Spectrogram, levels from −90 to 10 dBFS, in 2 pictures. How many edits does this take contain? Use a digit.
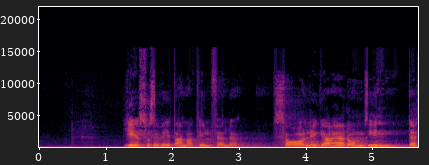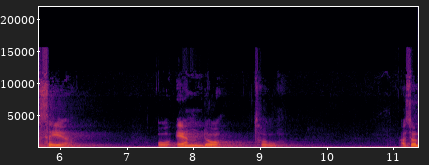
2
